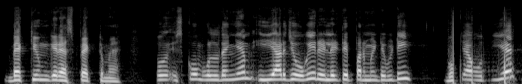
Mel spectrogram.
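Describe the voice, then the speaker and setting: Man, young, physics teacher, high voice, chatty lecture style, smooth tone, talks right to students. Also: brisk, no room sound, clean studio sound. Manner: chatty, jokey, addresses students directly. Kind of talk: casual classroom lecture.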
